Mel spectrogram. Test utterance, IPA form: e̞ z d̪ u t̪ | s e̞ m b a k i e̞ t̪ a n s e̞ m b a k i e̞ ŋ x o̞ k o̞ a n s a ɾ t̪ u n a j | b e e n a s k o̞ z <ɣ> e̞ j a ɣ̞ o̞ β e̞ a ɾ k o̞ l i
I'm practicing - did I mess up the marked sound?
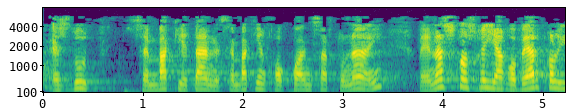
no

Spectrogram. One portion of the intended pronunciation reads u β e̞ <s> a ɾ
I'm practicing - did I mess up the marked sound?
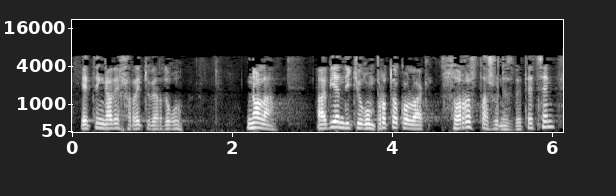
yes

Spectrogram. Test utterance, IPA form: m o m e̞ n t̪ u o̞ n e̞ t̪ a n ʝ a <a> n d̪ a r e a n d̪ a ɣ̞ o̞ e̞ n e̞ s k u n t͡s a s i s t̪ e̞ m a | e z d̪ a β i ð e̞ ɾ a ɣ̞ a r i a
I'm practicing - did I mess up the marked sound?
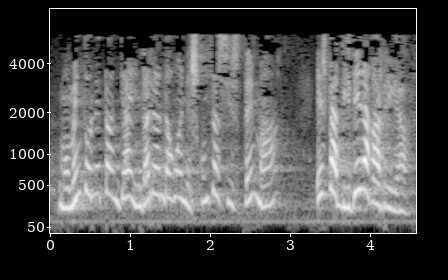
yes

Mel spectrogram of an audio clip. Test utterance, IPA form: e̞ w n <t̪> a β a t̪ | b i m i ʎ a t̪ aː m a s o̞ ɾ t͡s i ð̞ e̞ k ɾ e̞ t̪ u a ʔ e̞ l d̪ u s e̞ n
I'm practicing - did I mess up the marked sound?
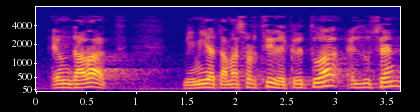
yes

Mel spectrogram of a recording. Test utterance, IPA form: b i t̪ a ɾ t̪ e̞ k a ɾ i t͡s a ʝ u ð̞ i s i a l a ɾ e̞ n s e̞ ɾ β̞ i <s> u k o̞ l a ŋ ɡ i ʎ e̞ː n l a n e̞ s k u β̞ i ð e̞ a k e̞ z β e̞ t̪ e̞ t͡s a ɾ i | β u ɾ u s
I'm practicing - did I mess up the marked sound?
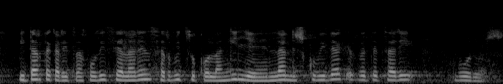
yes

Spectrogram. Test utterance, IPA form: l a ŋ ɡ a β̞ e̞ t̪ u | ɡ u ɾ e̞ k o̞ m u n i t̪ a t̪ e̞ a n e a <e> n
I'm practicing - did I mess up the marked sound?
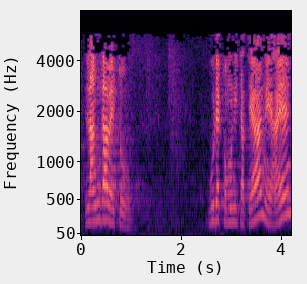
no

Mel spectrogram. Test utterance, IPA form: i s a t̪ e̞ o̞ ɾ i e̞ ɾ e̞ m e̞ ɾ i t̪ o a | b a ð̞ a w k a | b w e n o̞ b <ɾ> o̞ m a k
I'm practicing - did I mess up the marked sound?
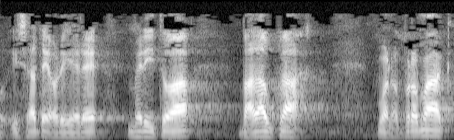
no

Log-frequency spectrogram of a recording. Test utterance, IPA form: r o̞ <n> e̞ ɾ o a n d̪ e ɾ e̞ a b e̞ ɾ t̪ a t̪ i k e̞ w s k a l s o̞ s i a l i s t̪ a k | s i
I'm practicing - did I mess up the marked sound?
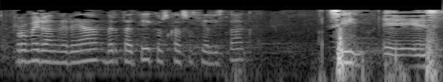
yes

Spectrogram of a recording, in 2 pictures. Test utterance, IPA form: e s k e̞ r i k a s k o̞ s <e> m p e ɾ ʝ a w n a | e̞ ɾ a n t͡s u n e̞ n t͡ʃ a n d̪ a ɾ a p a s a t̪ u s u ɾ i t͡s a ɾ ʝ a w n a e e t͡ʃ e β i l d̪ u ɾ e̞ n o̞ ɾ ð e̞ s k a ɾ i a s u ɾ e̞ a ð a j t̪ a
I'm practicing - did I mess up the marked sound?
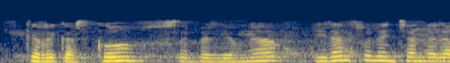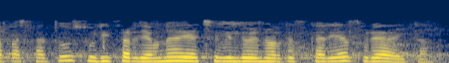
no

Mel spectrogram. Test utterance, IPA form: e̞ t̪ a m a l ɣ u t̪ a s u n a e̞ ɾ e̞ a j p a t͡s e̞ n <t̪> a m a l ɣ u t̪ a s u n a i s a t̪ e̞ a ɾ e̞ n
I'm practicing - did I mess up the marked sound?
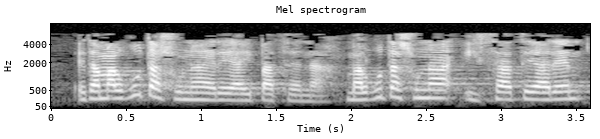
yes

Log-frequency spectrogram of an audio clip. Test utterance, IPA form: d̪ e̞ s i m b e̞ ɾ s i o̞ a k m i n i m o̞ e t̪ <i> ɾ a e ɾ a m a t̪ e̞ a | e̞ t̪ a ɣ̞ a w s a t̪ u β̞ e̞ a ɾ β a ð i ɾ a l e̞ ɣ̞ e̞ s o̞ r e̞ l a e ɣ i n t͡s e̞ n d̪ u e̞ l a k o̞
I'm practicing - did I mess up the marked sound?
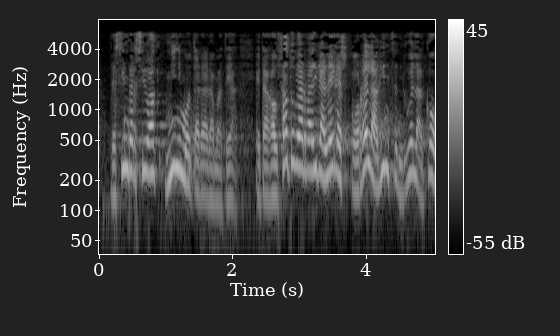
yes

